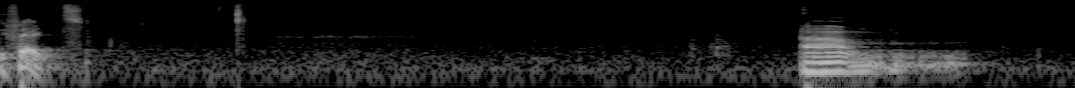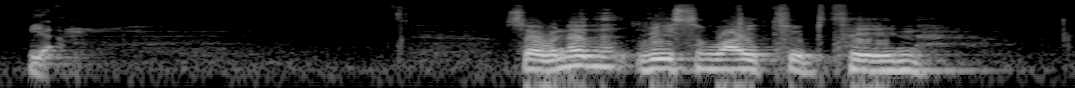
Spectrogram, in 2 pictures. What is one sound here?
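An elderly man speaks calmly through a microphone, with pauses.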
